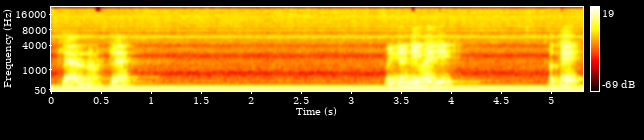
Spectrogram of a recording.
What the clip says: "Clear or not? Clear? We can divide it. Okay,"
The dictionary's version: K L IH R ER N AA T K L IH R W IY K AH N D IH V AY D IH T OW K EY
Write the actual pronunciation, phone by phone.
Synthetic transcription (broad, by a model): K L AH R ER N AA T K L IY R W IY K AH N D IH W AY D IH T OW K EY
